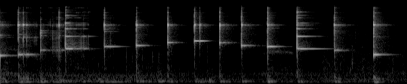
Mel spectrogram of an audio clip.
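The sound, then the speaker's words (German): Stones picked up from a scree slope, struck like a lithophone: about fourteen bright, ringing strikes in an irregular rhythm, each with a clear high pitch that varies from note to note and decays quickly. No voices. “Also die Steine kollerten darunter und haben eine eigenständige Musik gemacht. Und ich habe die aufgehoben und habe sie angespielt.”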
